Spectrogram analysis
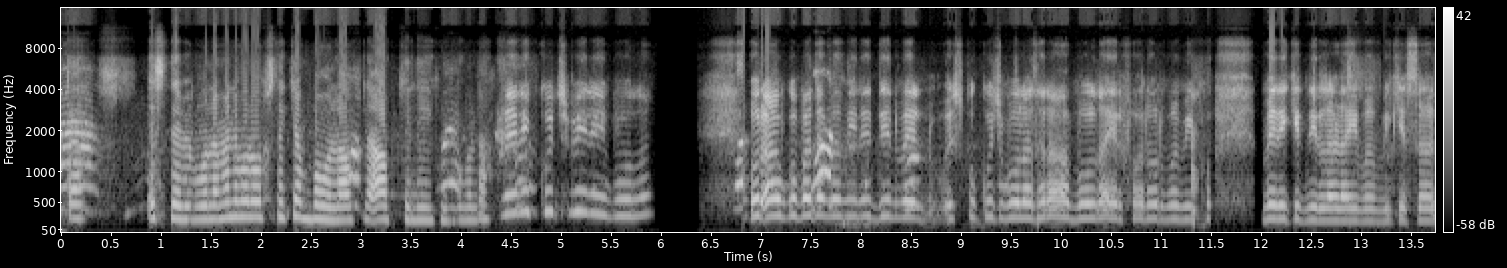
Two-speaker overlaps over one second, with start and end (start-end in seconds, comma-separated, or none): none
